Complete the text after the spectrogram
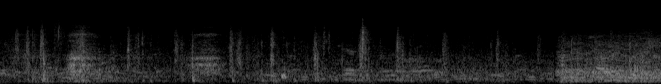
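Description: Footsteps shuffle and scuffle as men jostle.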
